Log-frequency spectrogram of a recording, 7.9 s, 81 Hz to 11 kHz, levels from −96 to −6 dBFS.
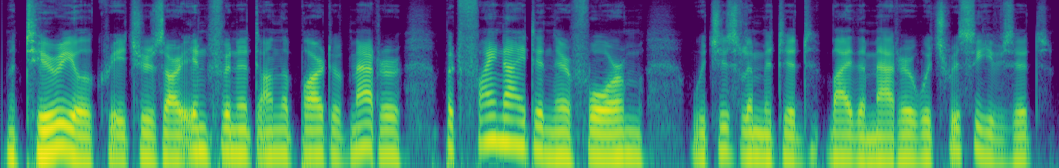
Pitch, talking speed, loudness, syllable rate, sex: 115 Hz, 175 wpm, -20 LUFS, 5.5 syllables/s, male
